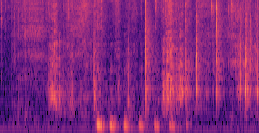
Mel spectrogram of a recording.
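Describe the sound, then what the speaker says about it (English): A dog pants rapidly and gives short, muffled sounds in a living room, a quick rhythmic series of close breaths, with a person talking briefly nearby. "now she's barking in the living room"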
